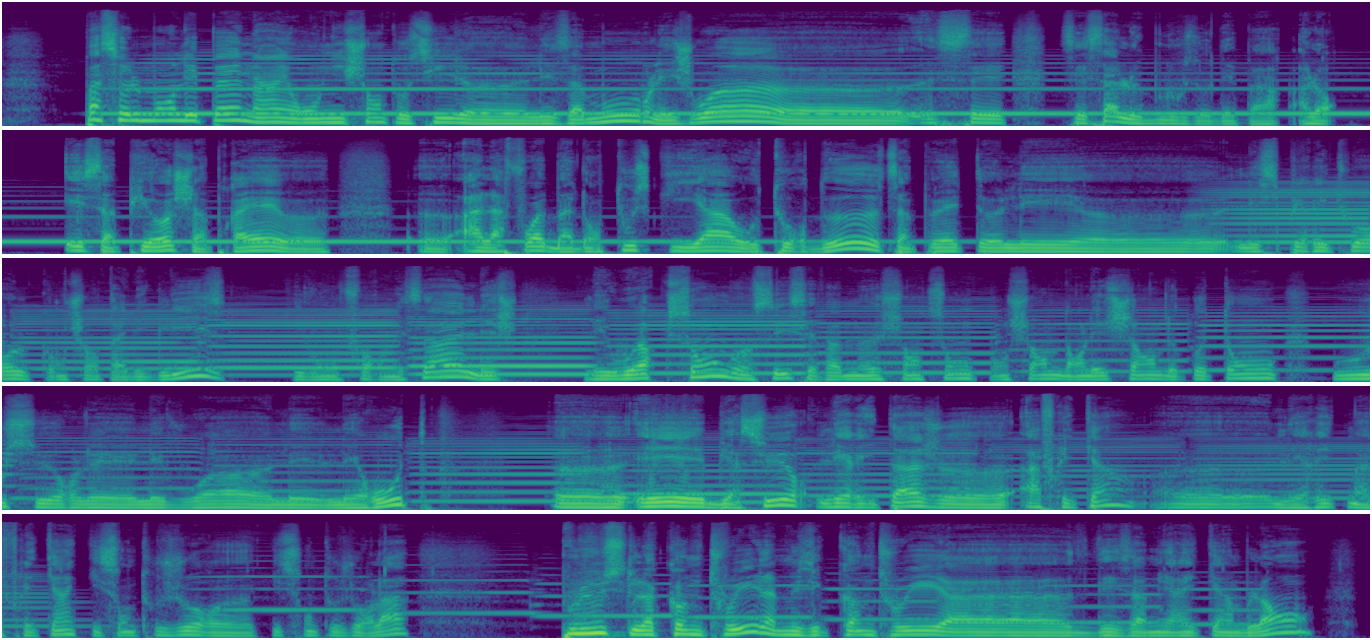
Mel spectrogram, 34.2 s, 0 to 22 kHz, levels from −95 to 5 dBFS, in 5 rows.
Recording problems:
background music; noticeable; throughout; 10 dB below the speech

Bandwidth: 16.5 kHz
